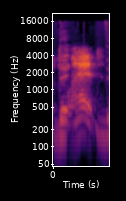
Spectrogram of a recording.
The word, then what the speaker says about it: plaid: Oh, the plaid. – The plaid. Is that how you say it? Plaid. – Like the plaid clothing.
